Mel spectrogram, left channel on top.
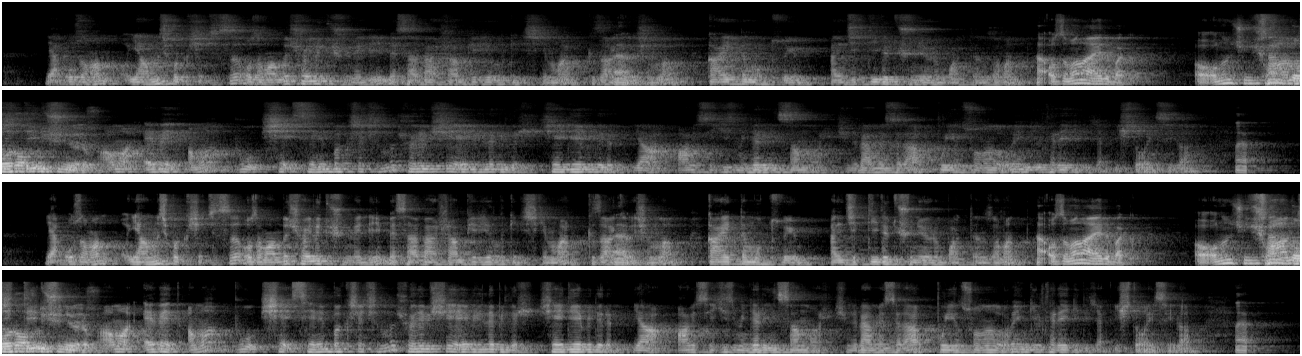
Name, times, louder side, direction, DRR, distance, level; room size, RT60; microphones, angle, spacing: voice 1, 0.4-10.2 12.5-25.4, right 3 dB, 80° right, 5 dB, 1.1 m, -25 dB
voice 2, 10.3-11.3 11.9-13.8 25.3-25.4, right 1 dB, 10° right, 6 dB, 0.4 m, -21 dB
13.0 x 9.8 x 4.6 m, 1.3 s
head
